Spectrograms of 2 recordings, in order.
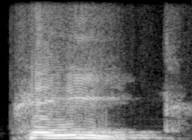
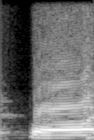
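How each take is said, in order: First: The vowel glides from 'e' to 'ee'. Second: The vowel is a rounded 'aw'. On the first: The speaker calls it right. "तो इस P A Y को हम क्या पढ़ेंगे? फेई।" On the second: The speaker calls it wrong. "पौ नहीं पढ़ेंगे"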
